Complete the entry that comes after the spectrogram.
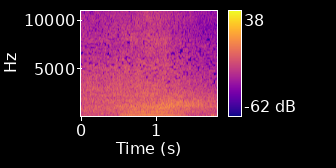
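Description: Steady road traffic rumble on a Sunday in Japan as many cars drive past, with a vehicle's low droning engine tone swelling for about a second as it passes, then fading back into the wash of passing cars. No one speaks.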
